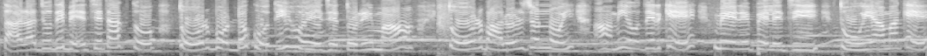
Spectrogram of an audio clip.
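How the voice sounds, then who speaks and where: A woman's voice: very high voice, normal speed. A woman voicing the stern, vengeful ghost of a mother in a cartoon. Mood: tender. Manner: menacing, accusing speech. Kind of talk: dubbed cartoon acting. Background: loud background music.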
